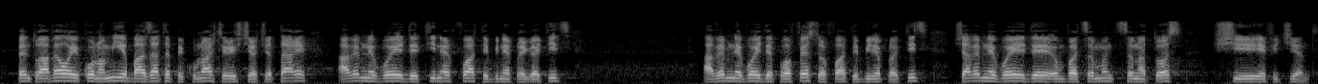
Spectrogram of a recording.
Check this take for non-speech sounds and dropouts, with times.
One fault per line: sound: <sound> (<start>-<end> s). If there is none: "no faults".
no faults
